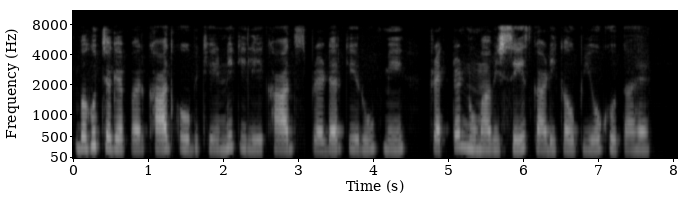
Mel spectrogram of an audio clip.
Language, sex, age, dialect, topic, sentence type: Hindi, female, 25-30, Hindustani Malvi Khadi Boli, agriculture, statement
